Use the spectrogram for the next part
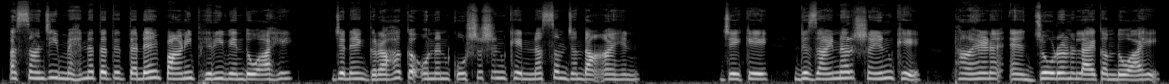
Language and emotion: Sindhi, sad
